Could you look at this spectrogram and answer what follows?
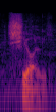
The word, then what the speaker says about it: Scioli: Como son las fotos del candidato oficialesco Daniel Scioli. Tal y como ¿qué? Se pronuncia en italiano. Scioli. – Sí, pero nadie le dice Scioli.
